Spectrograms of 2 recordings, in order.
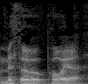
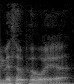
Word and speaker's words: Mythopoeia: say it like that then I think maybe it should be myth POA um maybe I'm just over pronouncing it there well poea makes you think of poetry right so it's a poem about myths right so mytha POA probably would be more close to what the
